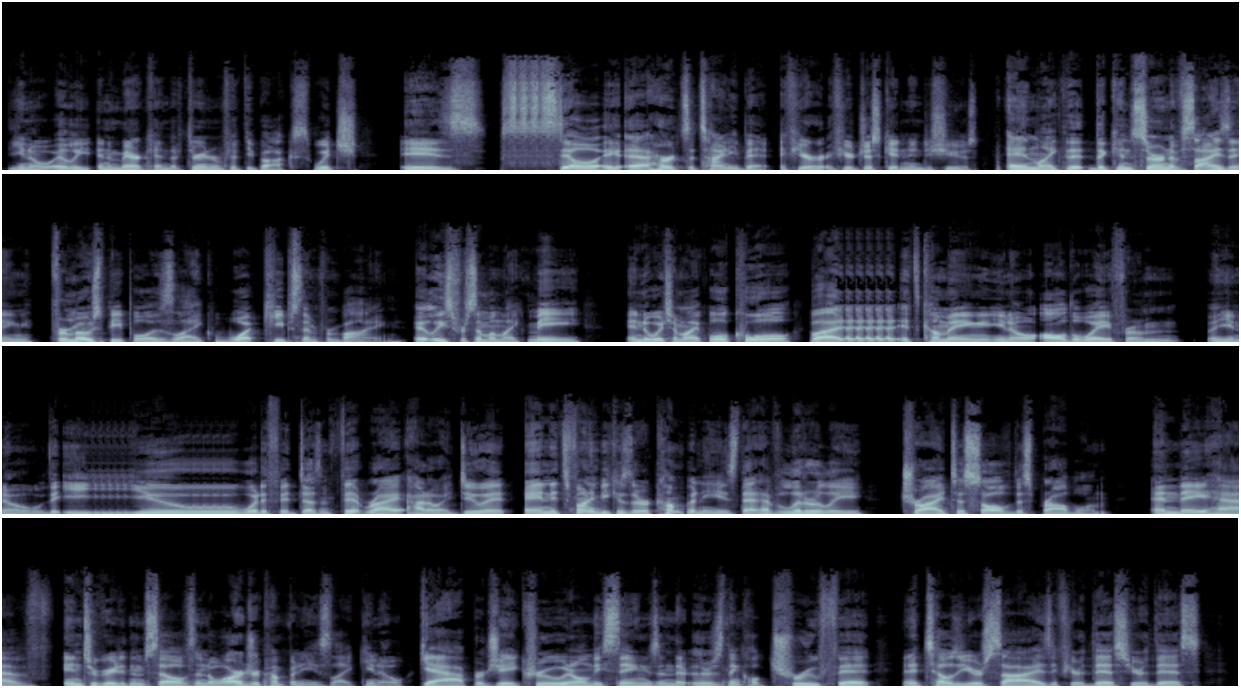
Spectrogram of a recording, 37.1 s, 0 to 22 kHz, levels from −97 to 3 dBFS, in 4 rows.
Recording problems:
audio stuttering; 4 times, first at 4 s

